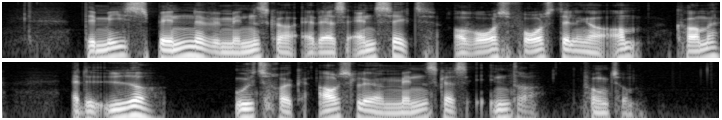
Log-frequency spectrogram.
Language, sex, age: Danish, male, 35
